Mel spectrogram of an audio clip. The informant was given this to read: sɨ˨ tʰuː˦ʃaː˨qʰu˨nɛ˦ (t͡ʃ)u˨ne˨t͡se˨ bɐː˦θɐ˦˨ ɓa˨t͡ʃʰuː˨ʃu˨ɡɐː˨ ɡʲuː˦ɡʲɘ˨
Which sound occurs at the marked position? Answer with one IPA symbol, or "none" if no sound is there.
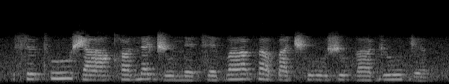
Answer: d͡ʒ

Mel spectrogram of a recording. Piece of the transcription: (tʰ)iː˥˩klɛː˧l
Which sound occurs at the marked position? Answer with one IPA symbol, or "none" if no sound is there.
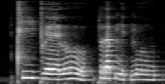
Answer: tʰ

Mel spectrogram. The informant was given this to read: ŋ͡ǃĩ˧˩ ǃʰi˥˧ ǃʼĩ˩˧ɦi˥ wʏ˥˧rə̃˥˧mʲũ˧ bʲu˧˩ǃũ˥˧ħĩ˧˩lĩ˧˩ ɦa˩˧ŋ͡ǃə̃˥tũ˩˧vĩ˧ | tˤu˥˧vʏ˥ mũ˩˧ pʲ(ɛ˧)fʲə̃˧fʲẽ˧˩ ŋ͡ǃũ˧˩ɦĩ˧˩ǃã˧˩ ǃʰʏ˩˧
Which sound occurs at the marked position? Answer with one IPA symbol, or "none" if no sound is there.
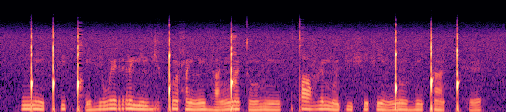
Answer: e˧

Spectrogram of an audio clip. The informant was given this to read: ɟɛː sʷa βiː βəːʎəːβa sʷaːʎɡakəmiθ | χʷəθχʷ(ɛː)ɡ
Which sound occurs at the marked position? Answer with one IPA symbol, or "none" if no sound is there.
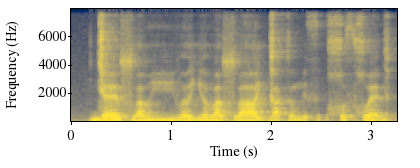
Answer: ɛː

